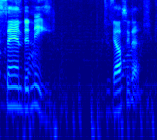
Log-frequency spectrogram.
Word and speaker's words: Saint Denis: It's not St. Denis, it's Saint Denis.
